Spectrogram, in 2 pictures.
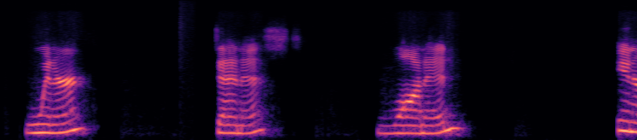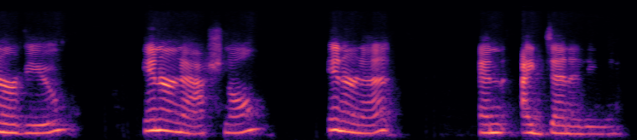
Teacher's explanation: native speakers might say it very quickly and omit the T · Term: drop the T's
